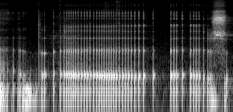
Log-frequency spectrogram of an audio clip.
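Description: A man's low, rough, crackling vocal sound held for about a second and a half, followed by a short hesitation sound.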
